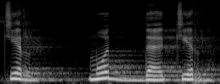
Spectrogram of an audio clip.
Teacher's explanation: Huruf ro ketika berhenti dibaca secara tarqik. Karena rnya disukunkan dan sebelumnya kasrah maka rnya tipis. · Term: tarqiq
